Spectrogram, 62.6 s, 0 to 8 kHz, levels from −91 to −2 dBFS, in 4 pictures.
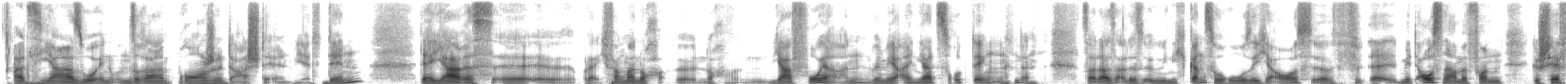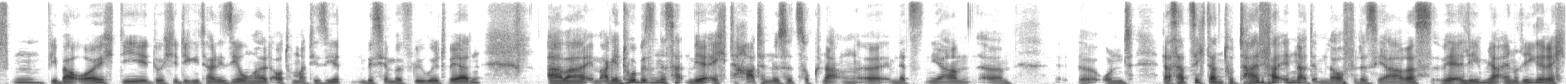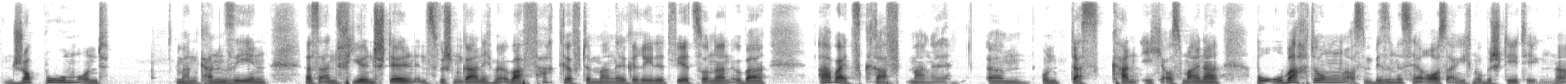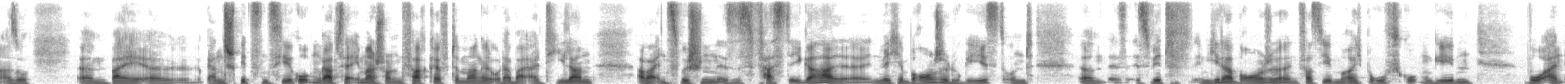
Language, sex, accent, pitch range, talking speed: German, male, German, 115-135 Hz, 150 wpm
